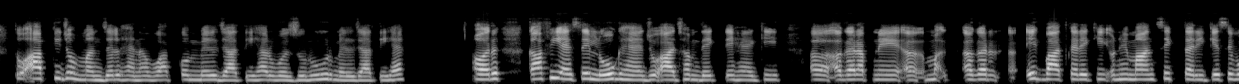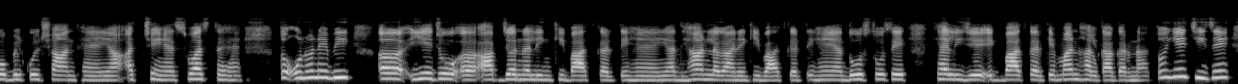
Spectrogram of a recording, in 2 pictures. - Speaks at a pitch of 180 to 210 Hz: No, high, 220 Hz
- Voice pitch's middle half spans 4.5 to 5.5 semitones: No, average, 2.7 semitones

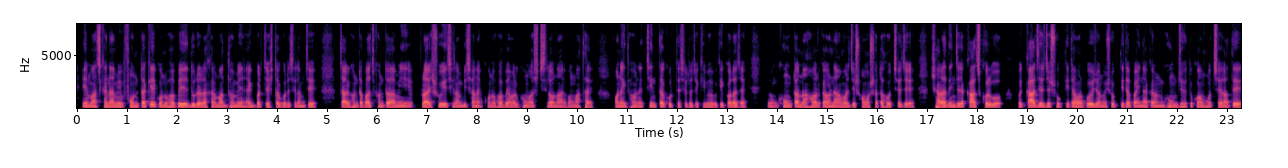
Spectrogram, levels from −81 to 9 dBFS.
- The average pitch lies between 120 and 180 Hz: Yes, medium, 140 Hz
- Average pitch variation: No, narrow, 1.5 semitones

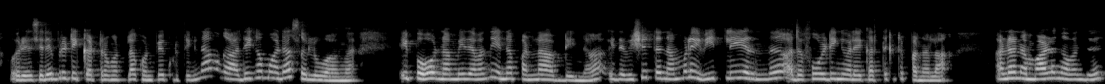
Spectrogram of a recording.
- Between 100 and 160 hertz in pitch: No, high, 235 Hz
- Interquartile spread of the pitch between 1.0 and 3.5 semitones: No, average, 4.0 semitones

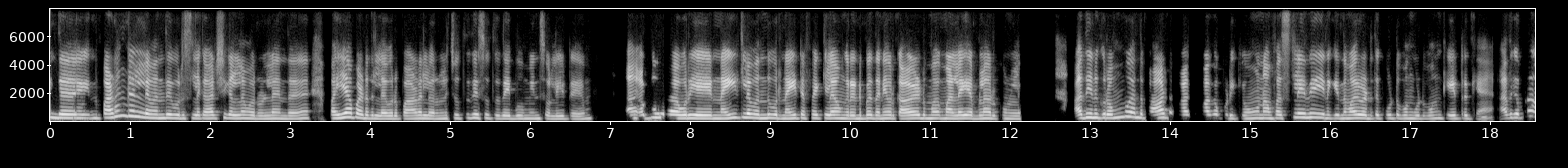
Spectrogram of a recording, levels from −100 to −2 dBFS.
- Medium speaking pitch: No, high, 230 Hz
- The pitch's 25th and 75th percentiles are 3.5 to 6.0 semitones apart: No, average, 2.7 semitones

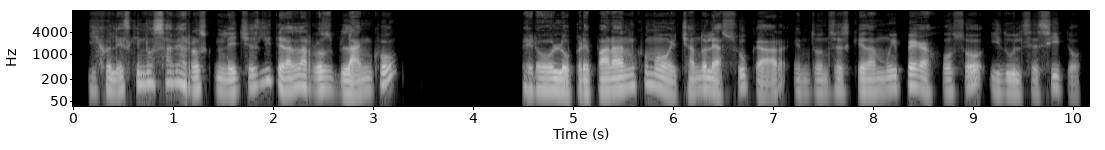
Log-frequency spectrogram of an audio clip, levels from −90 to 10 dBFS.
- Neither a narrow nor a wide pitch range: Yes, average, 3.5 semitones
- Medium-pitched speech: No, low, 110 Hz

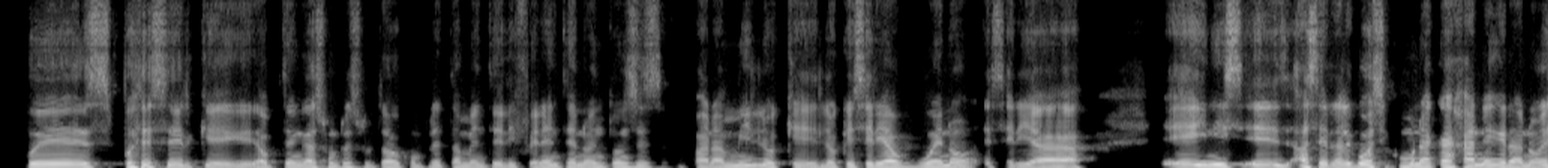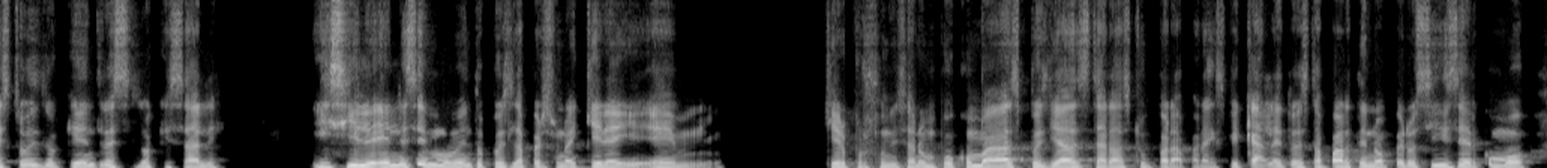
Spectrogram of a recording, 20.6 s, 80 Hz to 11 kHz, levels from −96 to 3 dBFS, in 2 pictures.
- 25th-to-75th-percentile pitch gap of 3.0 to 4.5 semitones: Yes, average, 3.9 semitones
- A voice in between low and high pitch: Yes, medium, 145 Hz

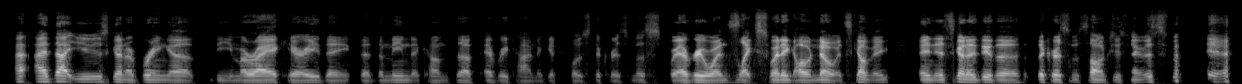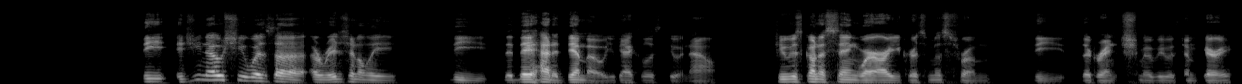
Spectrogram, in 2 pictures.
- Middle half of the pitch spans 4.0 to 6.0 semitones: No, average, 3.3 semitones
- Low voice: Yes, low, 100 Hz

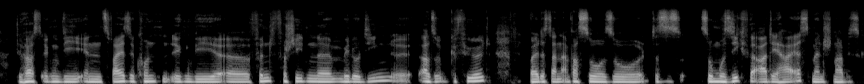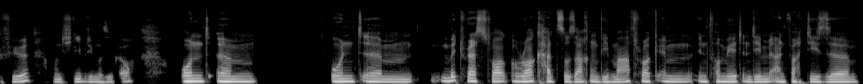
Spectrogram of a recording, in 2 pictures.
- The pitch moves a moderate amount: No, narrow, 1.9 semitones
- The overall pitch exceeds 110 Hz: Yes, low, 125 Hz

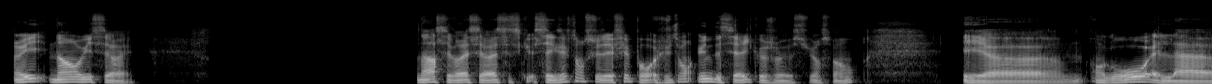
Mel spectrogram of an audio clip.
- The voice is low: Yes, very low, 95 Hz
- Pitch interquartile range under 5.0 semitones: No, wide, 5.5 semitones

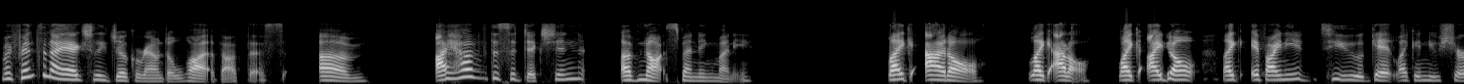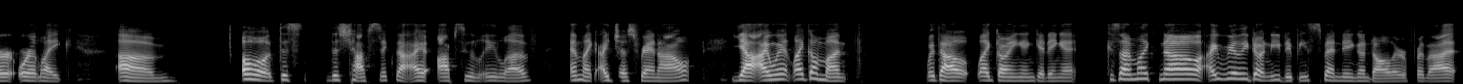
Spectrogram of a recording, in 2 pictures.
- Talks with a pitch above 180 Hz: Yes, high, 190 Hz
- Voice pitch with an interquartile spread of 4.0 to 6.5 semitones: Yes, average, 4.7 semitones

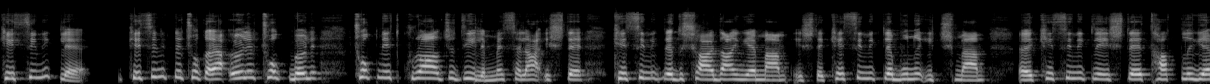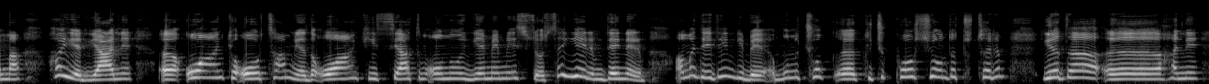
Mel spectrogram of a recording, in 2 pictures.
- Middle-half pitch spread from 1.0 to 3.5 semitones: No, average, 4.4 semitones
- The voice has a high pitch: Yes, very high, 260 Hz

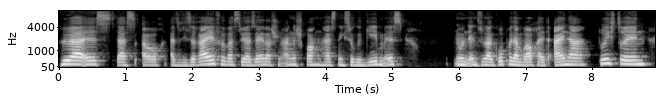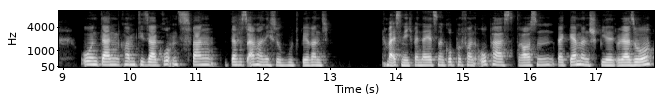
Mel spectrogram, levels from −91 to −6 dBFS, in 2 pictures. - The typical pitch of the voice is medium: Yes, medium, 175 Hz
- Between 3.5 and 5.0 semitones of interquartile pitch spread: No, average, 2.7 semitones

